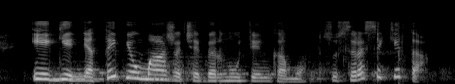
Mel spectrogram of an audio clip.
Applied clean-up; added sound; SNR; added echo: neural separator model SepFormer DNS4.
